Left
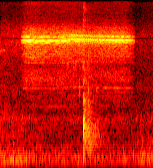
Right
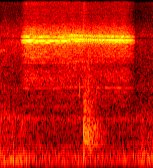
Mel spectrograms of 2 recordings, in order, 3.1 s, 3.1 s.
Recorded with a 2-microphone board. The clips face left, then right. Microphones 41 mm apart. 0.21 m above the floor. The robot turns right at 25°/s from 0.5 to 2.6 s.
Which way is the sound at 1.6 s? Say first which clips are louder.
Left 3 dB; 45° left (ahead or behind).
